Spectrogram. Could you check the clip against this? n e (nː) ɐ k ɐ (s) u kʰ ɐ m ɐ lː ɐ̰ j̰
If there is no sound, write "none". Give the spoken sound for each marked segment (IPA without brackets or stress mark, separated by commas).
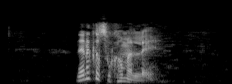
n, s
